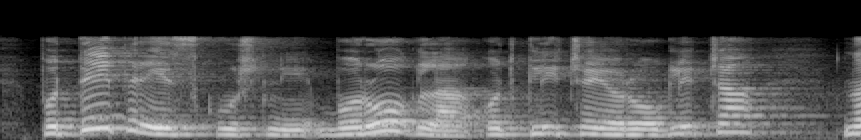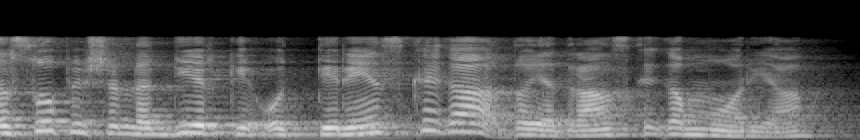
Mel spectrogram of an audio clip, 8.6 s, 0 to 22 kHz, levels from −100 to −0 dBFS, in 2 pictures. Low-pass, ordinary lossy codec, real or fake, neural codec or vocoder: 7.2 kHz; none; real; none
